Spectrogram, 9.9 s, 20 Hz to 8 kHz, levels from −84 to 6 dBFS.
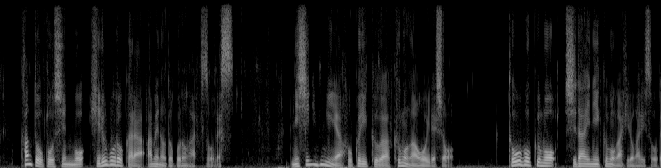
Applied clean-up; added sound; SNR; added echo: neural diffusion model UNIVERSE++.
